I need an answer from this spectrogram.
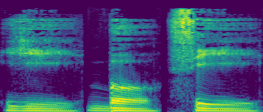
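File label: "yibothi", concatenated syllables; Affixing experiment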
